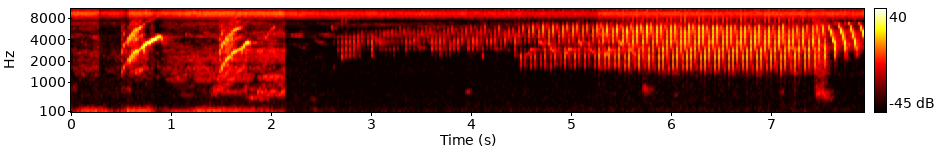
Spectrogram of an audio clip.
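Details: Canary in full song, from a long training recording for young birds that sing little: two sharp rising whistles, then a pause, then a fast, even, buzzy trill that swells in loudness and ends in a few quick notes.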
